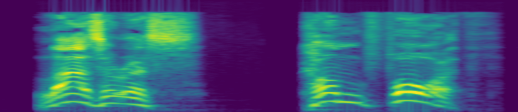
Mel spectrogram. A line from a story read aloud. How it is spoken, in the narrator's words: For he spoke in a loud voice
